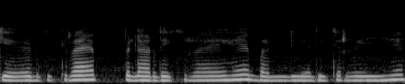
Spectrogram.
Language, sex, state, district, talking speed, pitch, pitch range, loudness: Hindi, female, Uttar Pradesh, Deoria, 175 wpm, 190 Hz, 185-200 Hz, -26 LUFS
